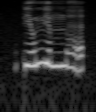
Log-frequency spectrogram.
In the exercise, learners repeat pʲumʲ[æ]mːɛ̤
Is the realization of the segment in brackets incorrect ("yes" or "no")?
yes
